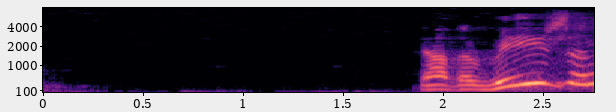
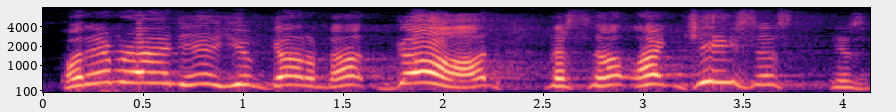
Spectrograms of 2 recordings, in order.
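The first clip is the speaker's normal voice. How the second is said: full-force preaching; 7 semitones higher, 10 dB louder than usual. Real, not acted. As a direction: thunder it from the pulpit.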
